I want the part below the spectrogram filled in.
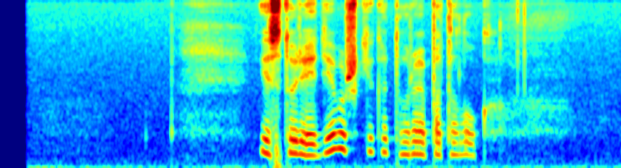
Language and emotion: Russian, neutral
